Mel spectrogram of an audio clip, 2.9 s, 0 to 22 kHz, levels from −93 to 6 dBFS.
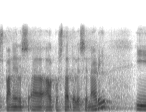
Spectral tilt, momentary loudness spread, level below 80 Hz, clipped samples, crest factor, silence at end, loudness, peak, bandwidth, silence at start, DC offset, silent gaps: -6 dB/octave; 7 LU; -52 dBFS; under 0.1%; 18 dB; 0 s; -24 LUFS; -6 dBFS; 8.6 kHz; 0 s; under 0.1%; none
